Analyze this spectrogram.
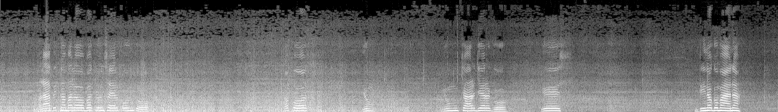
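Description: Tyres roll steadily on the road.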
